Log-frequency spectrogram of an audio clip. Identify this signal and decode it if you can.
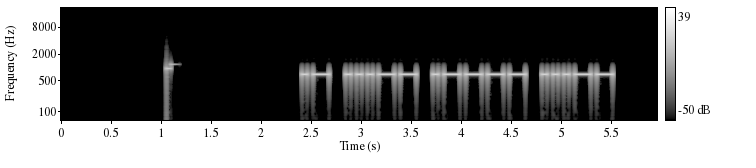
Morse code, heard as a keyed tone, about 22 wpm, 700 Hz. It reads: A313
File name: practice / 22wpm / Four Letter-Number Combinations - 22wpm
